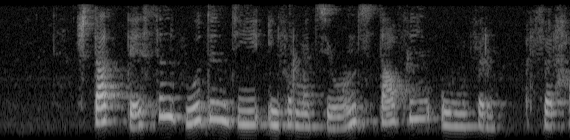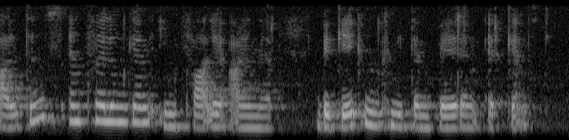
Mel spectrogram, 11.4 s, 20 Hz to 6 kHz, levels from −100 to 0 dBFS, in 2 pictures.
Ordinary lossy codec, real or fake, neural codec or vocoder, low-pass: none; real; none; 5.4 kHz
